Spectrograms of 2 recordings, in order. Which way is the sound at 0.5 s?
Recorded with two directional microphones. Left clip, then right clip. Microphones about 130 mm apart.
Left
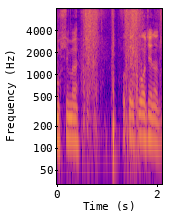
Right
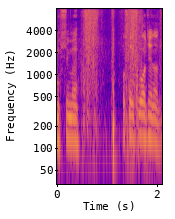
Centre (ahead or behind).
